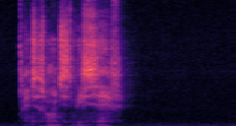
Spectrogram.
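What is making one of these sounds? A man speaks quietly and tensely, close by.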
